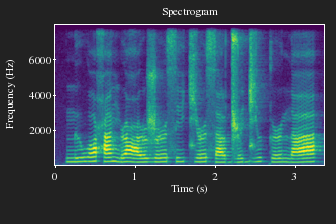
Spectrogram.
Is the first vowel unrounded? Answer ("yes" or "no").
yes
